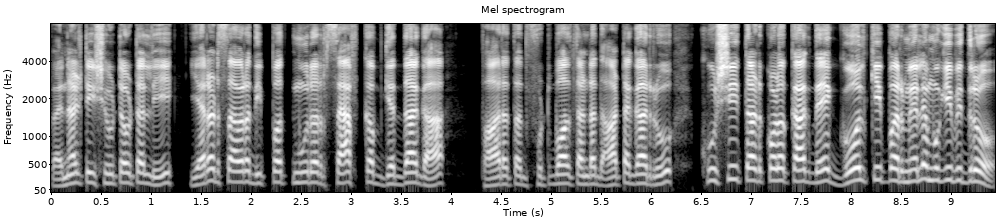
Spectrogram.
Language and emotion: Kannada, happy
